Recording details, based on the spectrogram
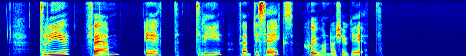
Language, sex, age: Swedish, female, 54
